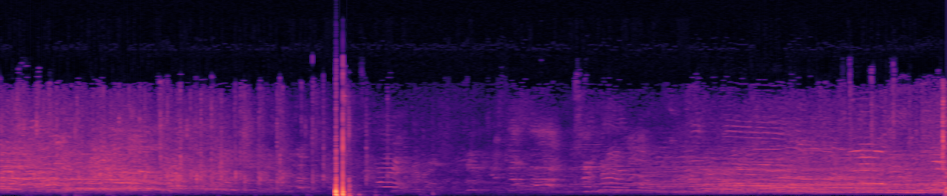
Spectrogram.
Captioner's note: cheers and applause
